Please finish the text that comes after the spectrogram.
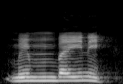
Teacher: Nun mati bertemu dengan ba. Cara bacanya mengganti sifatnya ba menjadi mim. Artinya ini bacaan iklab.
